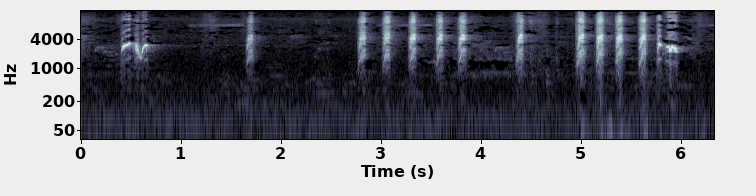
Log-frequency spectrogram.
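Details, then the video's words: A sooty-headed bulbul calls out to its companions. A short bubbly warble opens, a lone chip follows, then runs of crisp, evenly spaced chips, ending in a last gurgled note. A thin high tone hums behind. "Burung Kutilang Gacor memanggil temanya"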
